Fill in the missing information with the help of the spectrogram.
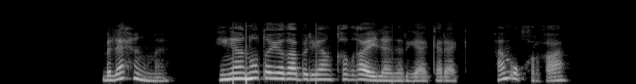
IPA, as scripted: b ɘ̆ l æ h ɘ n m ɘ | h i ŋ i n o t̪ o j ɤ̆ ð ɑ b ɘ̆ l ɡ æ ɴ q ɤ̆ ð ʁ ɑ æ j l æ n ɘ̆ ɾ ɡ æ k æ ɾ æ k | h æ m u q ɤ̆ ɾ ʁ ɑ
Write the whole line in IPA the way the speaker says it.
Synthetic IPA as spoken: b ɘ̆ l æ h ɘ ŋ m ɘ | h i ŋ æ n o t̪ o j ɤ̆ ð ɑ b ɘ̆ l ɡ æ ɴ q ɤ̆ ð ʁ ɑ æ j l æ n ɘ̆ ɾ ɡ æ k æ ɾ æ k | h æ m u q ɤ̆ ɾ ʁ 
